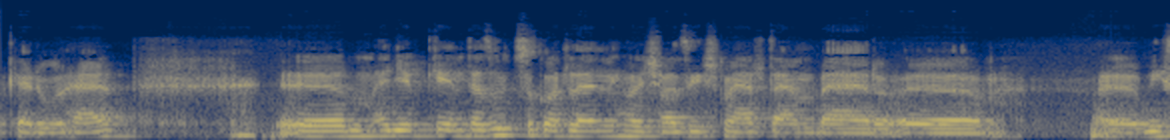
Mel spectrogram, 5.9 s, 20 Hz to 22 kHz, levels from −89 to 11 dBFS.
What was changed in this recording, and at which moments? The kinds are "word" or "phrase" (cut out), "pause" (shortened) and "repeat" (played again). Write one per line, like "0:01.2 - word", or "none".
0:03.3 - word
